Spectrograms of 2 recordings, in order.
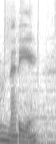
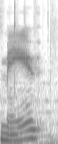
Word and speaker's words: Medb: name they call her medy medy that name is pronounced mave it is not a oh that's fair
